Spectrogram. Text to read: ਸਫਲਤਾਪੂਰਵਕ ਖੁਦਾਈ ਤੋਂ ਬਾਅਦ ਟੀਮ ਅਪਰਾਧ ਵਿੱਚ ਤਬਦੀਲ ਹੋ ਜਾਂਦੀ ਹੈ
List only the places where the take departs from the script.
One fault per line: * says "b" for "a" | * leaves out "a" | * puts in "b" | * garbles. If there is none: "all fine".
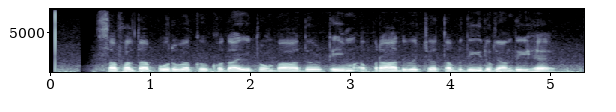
* leaves out "ਹੋ"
